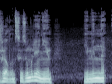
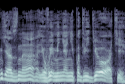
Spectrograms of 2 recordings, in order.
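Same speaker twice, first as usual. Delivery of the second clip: squeaky, sneering mock voice, pitched high; 7 semitones higher than usual. Addressing his comrades, a character mimics the old man, squeaky mocking mimicry. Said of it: "передразнил он пискляво".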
